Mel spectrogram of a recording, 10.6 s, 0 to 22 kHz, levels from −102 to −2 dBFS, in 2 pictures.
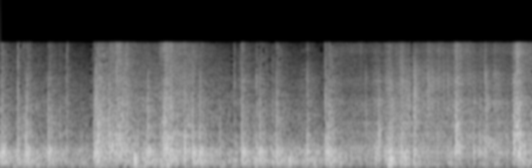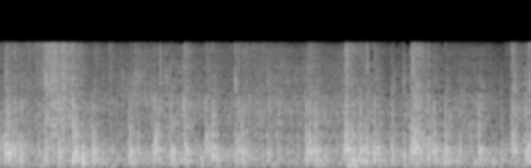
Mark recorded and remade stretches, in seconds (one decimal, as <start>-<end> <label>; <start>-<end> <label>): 0.0-3.4 recorded; 3.4-5.2 remade; 5.2-10.6 recorded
